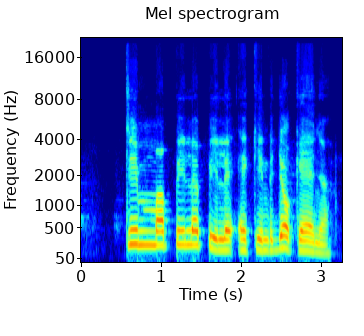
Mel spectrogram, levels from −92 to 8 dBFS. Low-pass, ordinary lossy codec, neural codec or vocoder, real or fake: 19.8 kHz; Opus, 16 kbps; none; real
